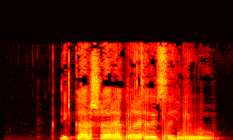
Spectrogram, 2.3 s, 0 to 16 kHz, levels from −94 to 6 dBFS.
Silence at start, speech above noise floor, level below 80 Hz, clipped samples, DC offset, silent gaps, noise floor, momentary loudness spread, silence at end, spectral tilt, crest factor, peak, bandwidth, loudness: 0.6 s; 44 dB; -56 dBFS; under 0.1%; under 0.1%; none; -64 dBFS; 9 LU; 0.2 s; -2.5 dB/octave; 16 dB; -4 dBFS; 11.5 kHz; -20 LUFS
